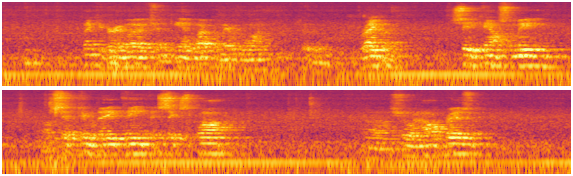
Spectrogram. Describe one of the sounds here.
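An elderly man speaks calmly through a microphone in a large room.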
